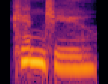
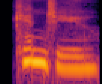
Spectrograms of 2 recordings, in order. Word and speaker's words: Kinju: Kinju, Kinju, like Kogi, by convention is pronounced in Chinese.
